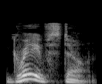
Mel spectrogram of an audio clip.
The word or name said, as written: gravestone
